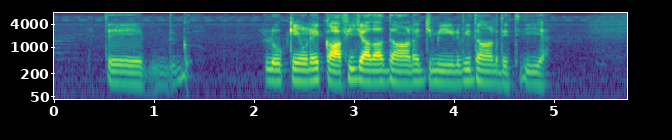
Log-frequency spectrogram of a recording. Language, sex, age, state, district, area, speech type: Dogri, male, 18-30, Jammu and Kashmir, Samba, rural, spontaneous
